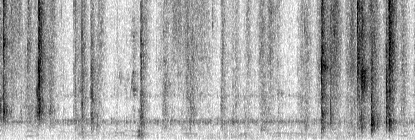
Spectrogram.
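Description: Newspaper crinkling and crackling as it is pinched and pressed tight around the bottom of an aluminium drinks can. A few sharp crackles come in the first second, it goes quieter, then a quick cluster of crackles comes near the end.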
